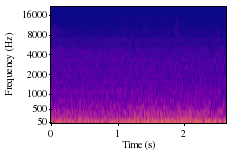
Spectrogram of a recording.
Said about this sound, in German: Ups! Und schon ging die Transportertür zu. Der Motor ging an und schwupps ging die Fahrt los.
